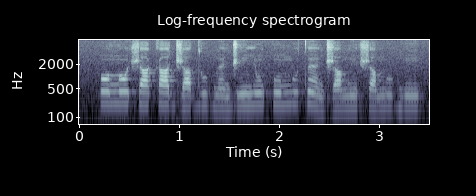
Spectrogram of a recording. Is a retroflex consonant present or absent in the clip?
absent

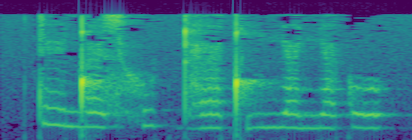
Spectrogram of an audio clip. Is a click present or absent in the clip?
present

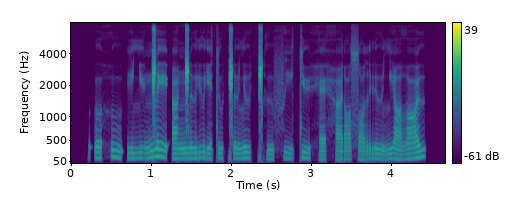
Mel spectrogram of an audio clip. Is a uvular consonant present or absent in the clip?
absent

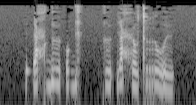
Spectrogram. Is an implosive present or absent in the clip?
present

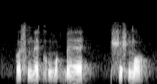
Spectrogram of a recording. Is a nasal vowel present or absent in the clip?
absent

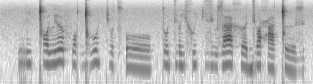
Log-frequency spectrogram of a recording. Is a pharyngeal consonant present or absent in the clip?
present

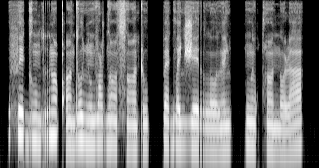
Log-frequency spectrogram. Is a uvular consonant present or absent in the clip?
present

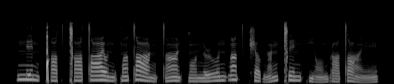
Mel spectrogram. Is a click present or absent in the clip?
present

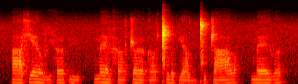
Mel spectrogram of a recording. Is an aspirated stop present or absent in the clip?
absent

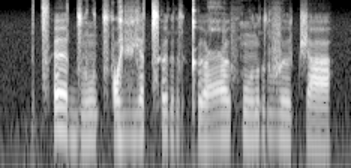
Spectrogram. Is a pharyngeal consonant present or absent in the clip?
present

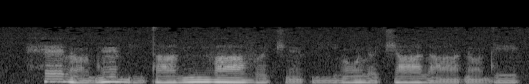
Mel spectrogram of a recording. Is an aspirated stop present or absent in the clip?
absent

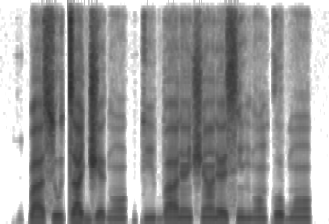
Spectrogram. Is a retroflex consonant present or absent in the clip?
absent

